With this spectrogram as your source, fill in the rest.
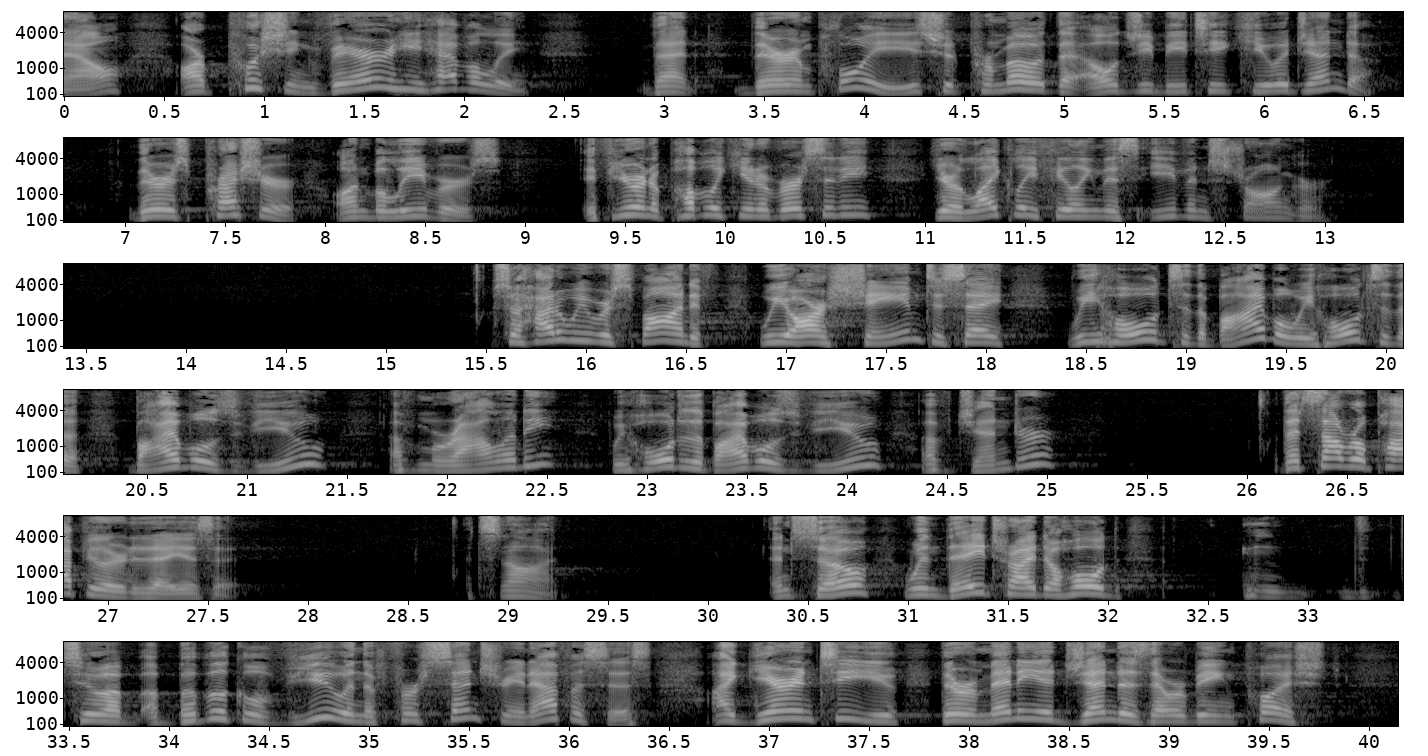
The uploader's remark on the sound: At Redeemer Presbyterian Church in Charleston, SC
